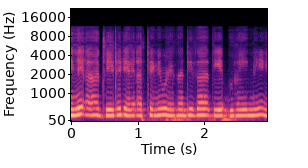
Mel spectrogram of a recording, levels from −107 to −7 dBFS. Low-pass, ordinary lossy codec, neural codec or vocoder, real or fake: none; none; codec, 24 kHz, 0.9 kbps, WavTokenizer, medium music audio release; fake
